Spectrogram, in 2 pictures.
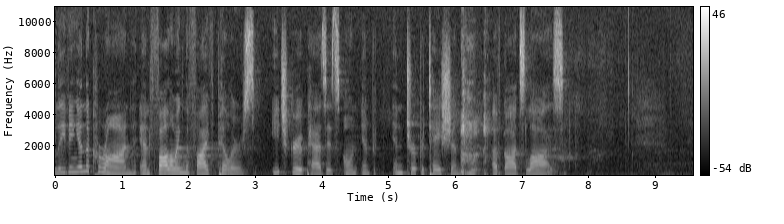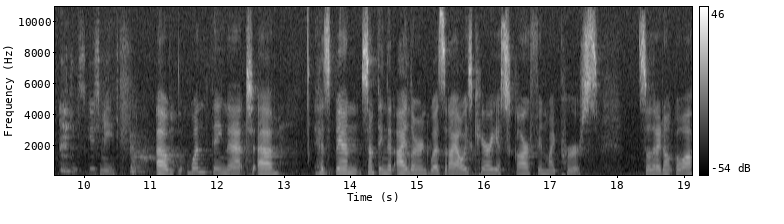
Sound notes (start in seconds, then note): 9.6 clears throat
